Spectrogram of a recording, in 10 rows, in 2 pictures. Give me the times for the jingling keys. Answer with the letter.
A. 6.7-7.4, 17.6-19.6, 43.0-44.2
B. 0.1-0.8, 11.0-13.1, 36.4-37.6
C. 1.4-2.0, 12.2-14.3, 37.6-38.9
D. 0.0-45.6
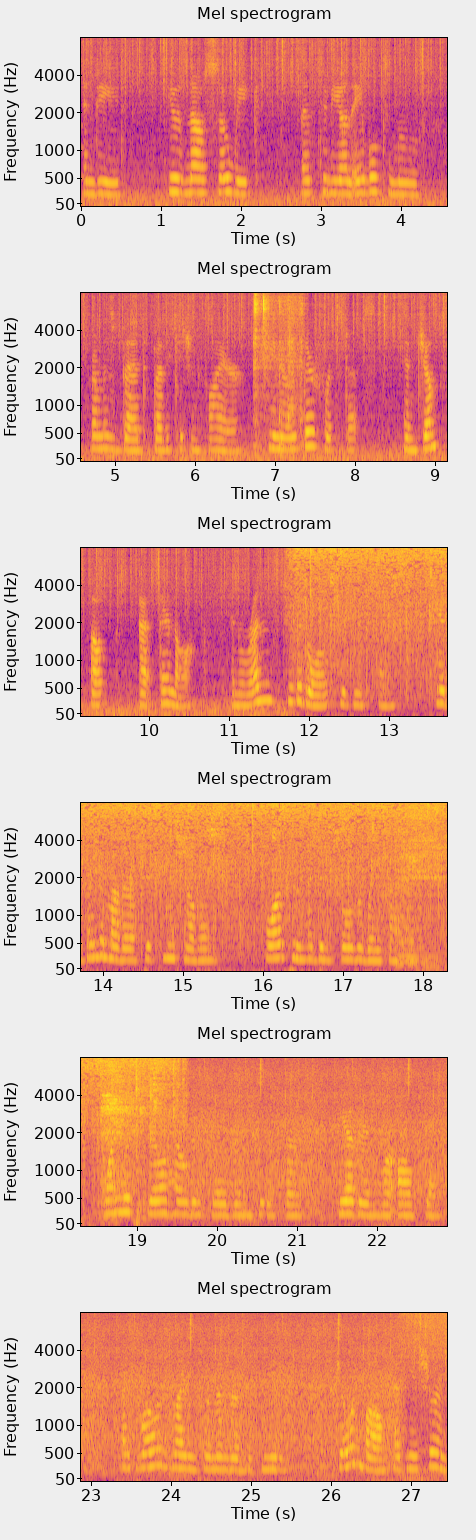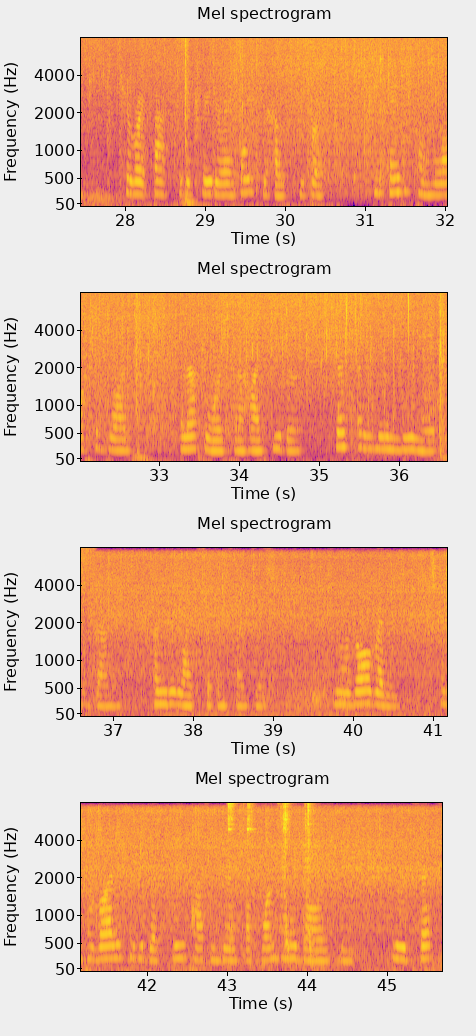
A.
